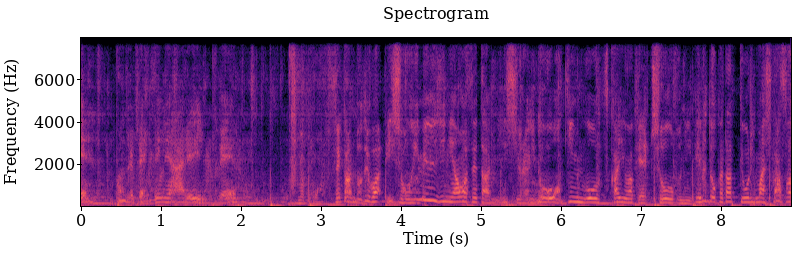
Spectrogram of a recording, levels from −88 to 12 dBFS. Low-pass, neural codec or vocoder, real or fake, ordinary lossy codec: none; codec, 16 kHz, 4.8 kbps, FACodec; fake; none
